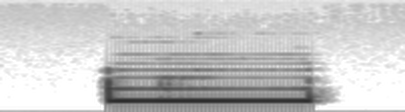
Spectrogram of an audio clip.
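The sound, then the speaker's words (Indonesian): A single steady electronic phone ringback tone sounds for about one second, loud and clear, as a call to an interview guest connects, with silence before and after. “Nah, siapakah dia? Mari kita telepon.”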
